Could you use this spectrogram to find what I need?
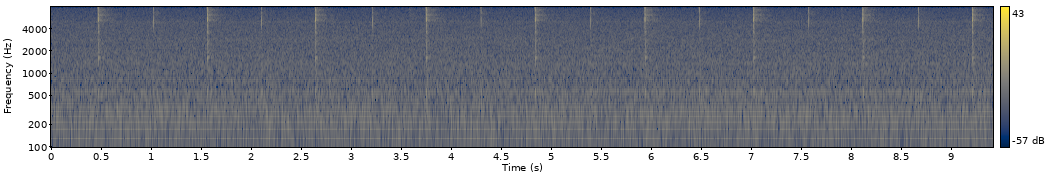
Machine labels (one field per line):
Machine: valve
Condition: normal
